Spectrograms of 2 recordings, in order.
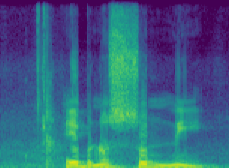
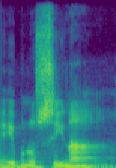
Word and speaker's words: Ibnu Sunni: Siapa yang meriwayatkan ini Ibnu sunni Karena dulu saya masih kecil bacanya Ibnu Sina salah ya kalau Cina itu tidak pakai ya gini tapi pakai Alif Cina pakai ya baik kita lanjutkan 247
